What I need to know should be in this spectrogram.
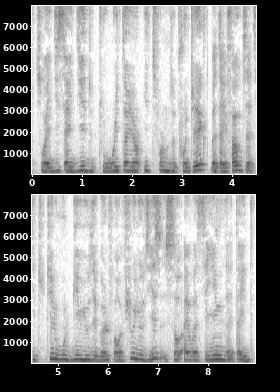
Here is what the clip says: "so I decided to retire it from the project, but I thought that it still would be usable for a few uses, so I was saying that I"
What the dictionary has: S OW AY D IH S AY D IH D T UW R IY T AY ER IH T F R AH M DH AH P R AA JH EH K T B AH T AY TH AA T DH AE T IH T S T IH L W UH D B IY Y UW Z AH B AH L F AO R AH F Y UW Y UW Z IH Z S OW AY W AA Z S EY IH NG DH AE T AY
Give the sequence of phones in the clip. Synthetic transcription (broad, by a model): S OW AY D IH S AY D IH D T UW R IY T AY ER IH T F R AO M DH AH P R AA JH EH K T B AH T AY F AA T DH AE T IH T S T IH L W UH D B IY Y UW Z AH B AH L F AO R AH F Y UW Y UW Z IH Z S OW AY W AA Z S EY IH NG DH AE T AY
